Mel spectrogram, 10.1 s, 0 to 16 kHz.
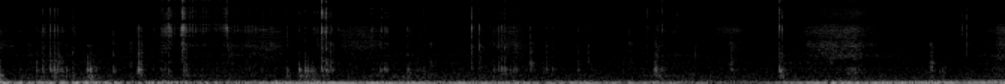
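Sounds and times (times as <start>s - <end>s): low room hum: 0.0s - 10.0s
light ticks and scrapes: 0.2s - 10.0s.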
